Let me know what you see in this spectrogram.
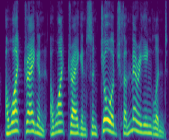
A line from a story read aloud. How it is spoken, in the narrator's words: The shout of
